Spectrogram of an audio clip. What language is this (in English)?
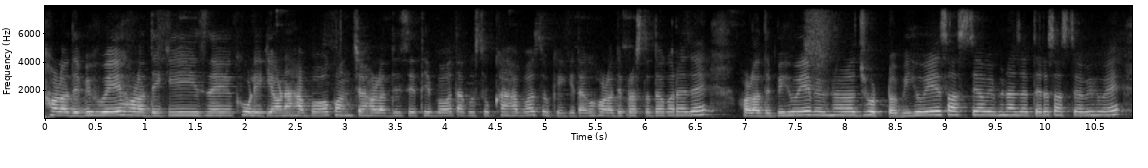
Odia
